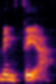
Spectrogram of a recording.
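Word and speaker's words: Mencía: Okay, it's Mencia, but it's pronounced Menthea by the Spanish, because CIA is a.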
